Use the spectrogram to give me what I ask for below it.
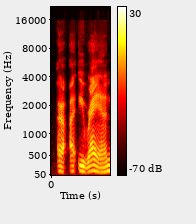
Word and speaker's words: Iran: You can go back, man, the pictures of the 60s and 70s, Iran is the proper way to say it.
